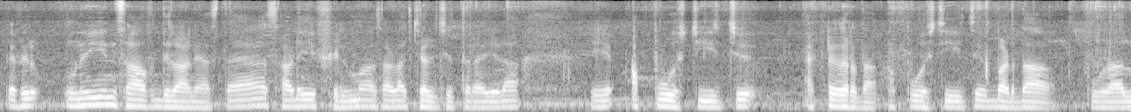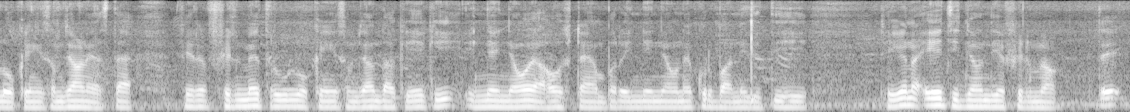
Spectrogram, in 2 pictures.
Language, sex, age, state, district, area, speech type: Dogri, male, 18-30, Jammu and Kashmir, Kathua, rural, spontaneous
